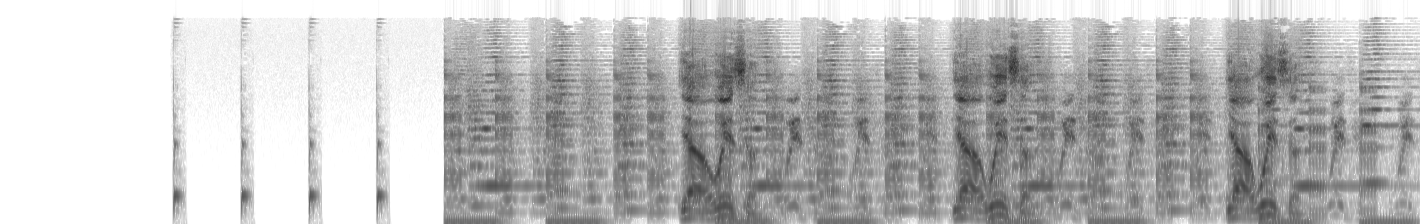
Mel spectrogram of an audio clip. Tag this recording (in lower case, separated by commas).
inside a small room, music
